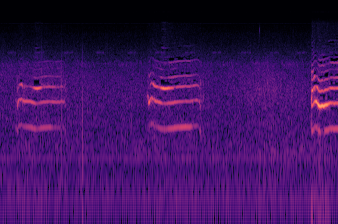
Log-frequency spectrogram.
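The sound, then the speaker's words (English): A cat meowing three times, each a drawn-out, steady, high-pitched mew separated by pauses, the last one cut short at the end, over a faint low hum. “A cat rubs against the base of the ladder.”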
